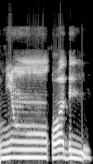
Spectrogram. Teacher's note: موسى من قبل. نون ساكنة بعدها حرف القاف المفخمة. الحكم إخفاء حقيقي مع غنة كاملة مفخمة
